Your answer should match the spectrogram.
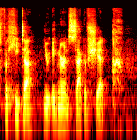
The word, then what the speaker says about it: fajita: for you yeah I'll have the Fujita's please pronounce fajita you ignorant sack of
